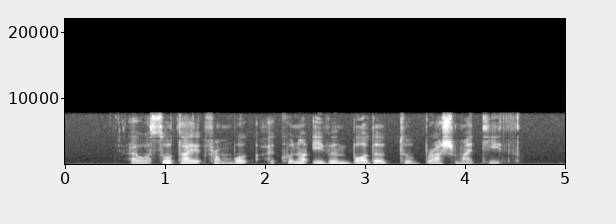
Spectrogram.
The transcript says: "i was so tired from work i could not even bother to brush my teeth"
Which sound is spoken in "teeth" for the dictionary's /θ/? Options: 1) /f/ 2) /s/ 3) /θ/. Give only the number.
3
